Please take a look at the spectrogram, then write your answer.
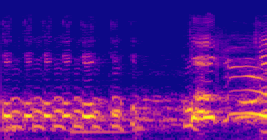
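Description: Several people in a laughter therapy session imitate a chicken's clucking with rapid, rhythmic voiced syllables, close and fairly loud, ending in a swell of overlapping laughter.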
